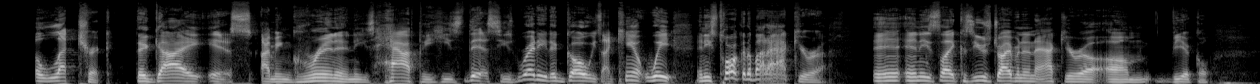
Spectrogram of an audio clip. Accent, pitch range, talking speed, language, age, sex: American, 130-175 Hz, 170 wpm, English, 30-49, male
